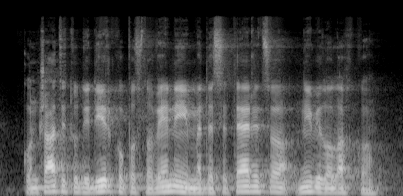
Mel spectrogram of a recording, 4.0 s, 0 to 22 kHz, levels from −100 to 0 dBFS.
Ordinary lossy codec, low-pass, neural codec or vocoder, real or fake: Opus, 32 kbps; 14.4 kHz; vocoder, 44.1 kHz, 128 mel bands every 512 samples, BigVGAN v2; fake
